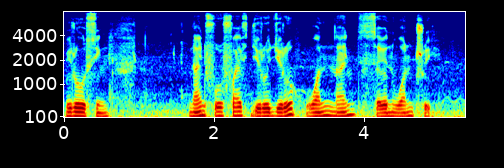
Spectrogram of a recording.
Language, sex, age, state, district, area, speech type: Manipuri, male, 30-45, Manipur, Churachandpur, rural, read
